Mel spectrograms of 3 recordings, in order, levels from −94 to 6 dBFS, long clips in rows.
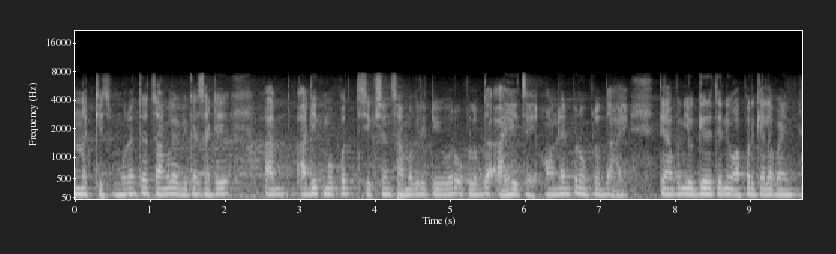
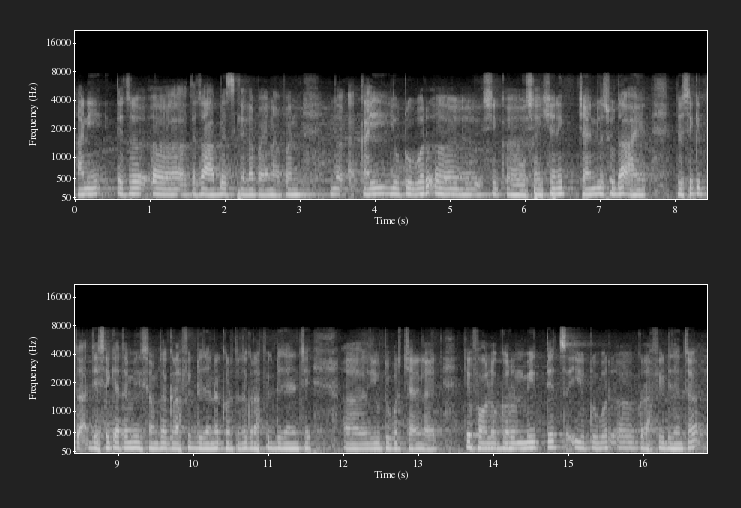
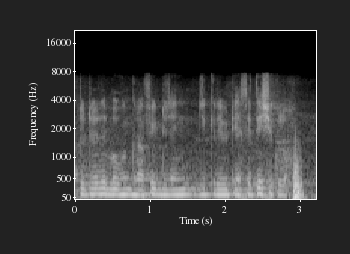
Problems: constant background noise, continuous background conversations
